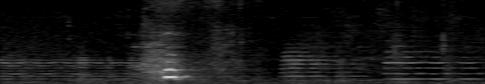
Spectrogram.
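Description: Soft background music with sustained notes. Just under a second in, a single brief, sharp, high-pitched squeak-like sound cuts through, much louder than the music.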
